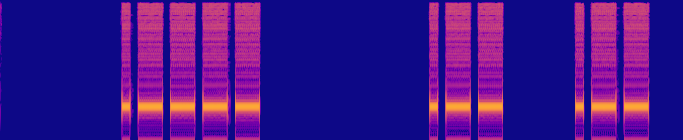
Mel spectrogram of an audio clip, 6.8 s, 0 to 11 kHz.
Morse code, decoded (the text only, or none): 1 W W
